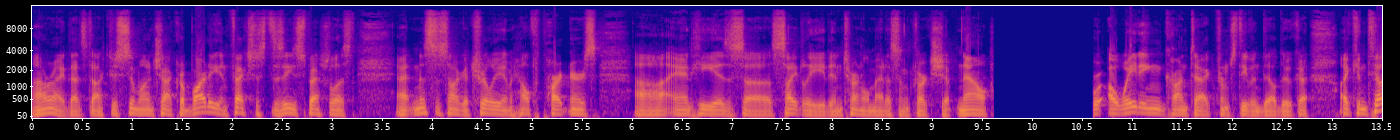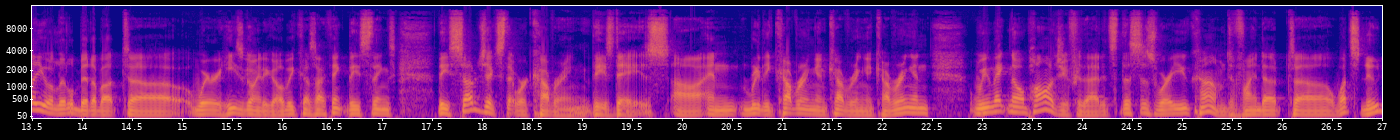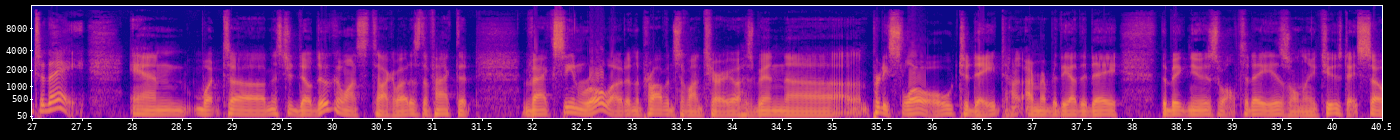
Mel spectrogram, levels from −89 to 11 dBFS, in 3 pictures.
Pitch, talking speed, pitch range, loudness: 95 Hz, 190 wpm, 85-105 Hz, -24 LUFS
